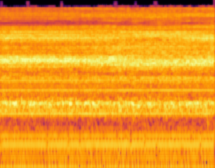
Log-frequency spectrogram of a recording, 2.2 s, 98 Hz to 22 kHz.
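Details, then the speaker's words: A G-Tech Compact DC1 portable nebulizer/inhaler compressor running continuously and producing a lot of mist, said to be quieter than other models: steady high-pitched mechanical whir and hiss. "Look, it doesn't make as much noise as other models."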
